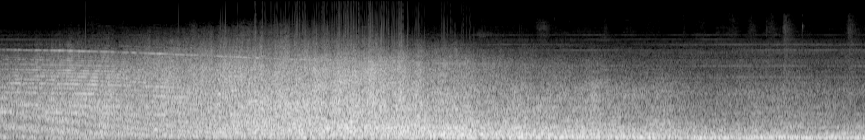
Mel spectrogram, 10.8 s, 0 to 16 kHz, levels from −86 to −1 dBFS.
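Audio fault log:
1.08 s, 2.06 to 2.24 s, 2.76 to 6.04 s and 6.50 to 6.54 s, hard clipping. Peaks exceed what the signal path can carry and are cut flat. Overdrive is slight, about 0 to 1 dB, except about 5 dB in the long run. Those flat tops add high harmonics. They crackle on peaks.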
